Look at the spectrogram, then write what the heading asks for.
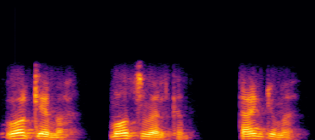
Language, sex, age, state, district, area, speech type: Tamil, male, 45-60, Tamil Nadu, Thanjavur, rural, conversation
